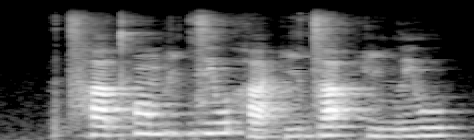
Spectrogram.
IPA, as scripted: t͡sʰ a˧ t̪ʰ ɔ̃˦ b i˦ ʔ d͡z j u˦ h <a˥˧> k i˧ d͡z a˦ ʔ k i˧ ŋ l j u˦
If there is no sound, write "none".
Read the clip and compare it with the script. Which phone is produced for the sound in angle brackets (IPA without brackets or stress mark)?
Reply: a˨˩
